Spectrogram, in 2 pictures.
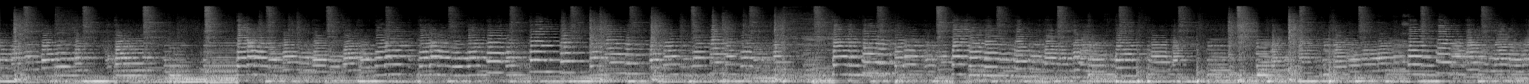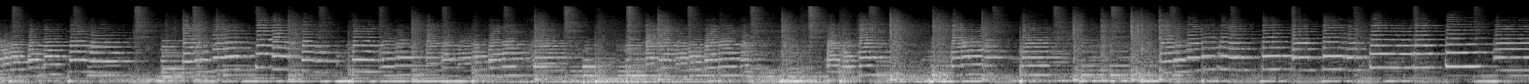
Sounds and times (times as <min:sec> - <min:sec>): Trumpet: 0:00.0 - 0:30.5.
